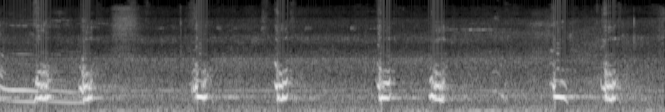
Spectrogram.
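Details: Female Alaskan Malamute in heat, angry at a male Golden Retriever who kept pursuing her, at the end of a morning walk. Short sharp barks repeat about once a second, opened by a drawn, whining two-tone cry.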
